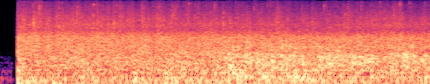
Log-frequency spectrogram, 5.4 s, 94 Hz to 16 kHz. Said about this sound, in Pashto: د 5 میلیونو استوګنو په شار کې دا باران لا هم روان دی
